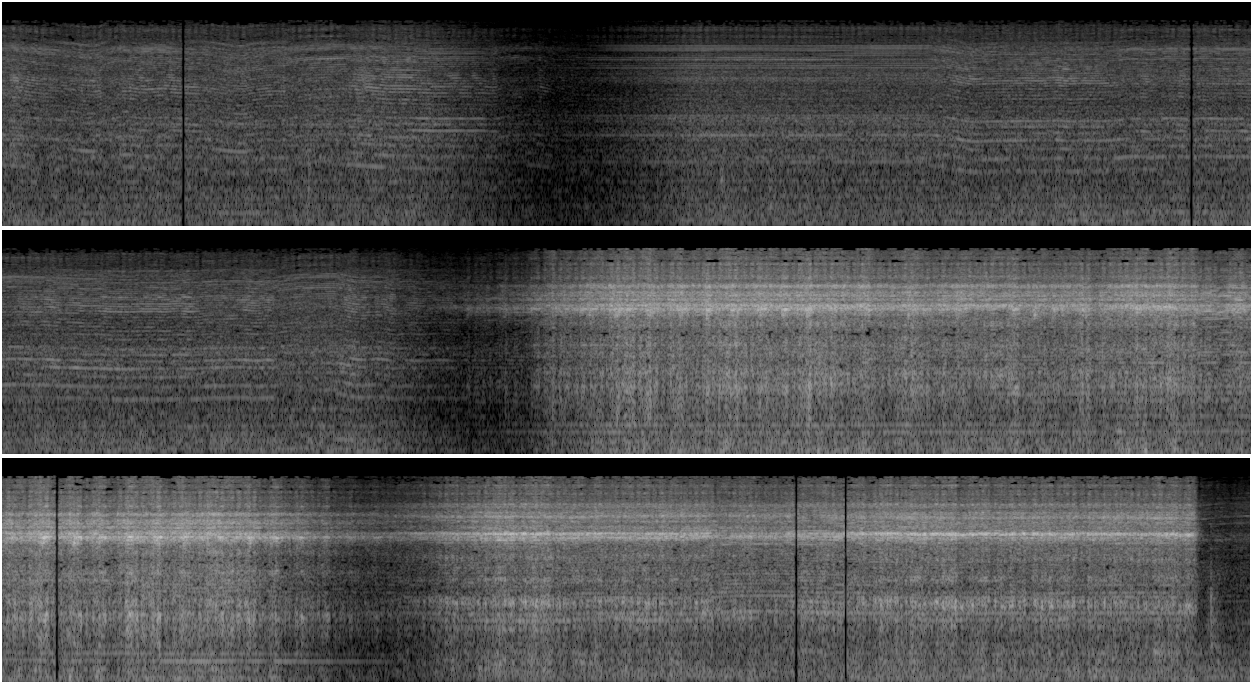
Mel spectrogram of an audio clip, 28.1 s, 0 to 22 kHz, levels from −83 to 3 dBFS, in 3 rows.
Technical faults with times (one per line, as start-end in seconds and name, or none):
13.33 compressed frames skipped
